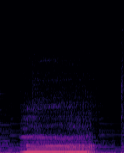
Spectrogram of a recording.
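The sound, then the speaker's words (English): A single loud moo from Holly Cow, a cow in Freshwater, holding one steady, droning pitch for about a second before trailing off, with no other sounds around it. “Holly Cow would tell anyone that would listen that she was going to be an astronaut”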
